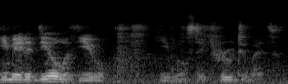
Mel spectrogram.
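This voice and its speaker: A man growls in a put-on character voice at a medium pitch. He keeps a moderate pace over clear background noise. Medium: actual play. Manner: grave, formal.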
